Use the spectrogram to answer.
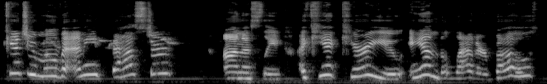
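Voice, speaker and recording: A woman's voice: very high voice, very animated, normal speed, sharp tone, no echo, pitched above the performer's own voice, full character voice. A woman voicing a bossy, athletic young girl in a storybook, breathless, urgent and exasperated. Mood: exasperated urgency.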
